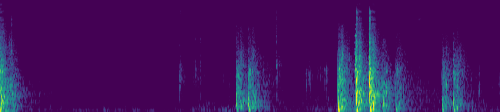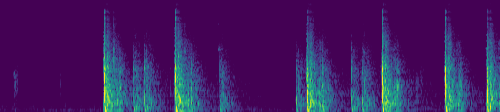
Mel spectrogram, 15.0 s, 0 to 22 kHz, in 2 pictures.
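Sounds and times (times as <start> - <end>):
rifle shots: 0.0 - 0.4, 3.5 - 4.1, 5.0 - 7.1, 9.0 - 11.0, 11.9 - 15.0.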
